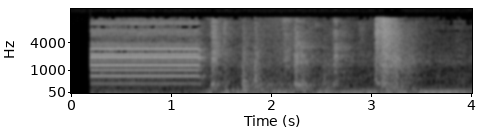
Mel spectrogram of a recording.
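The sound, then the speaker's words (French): An RER E commuter train at a station at rush hour: a steady, harmonic horn tone sounds for about a second, then doors slide and thud amid loud rumbling platform noise. No voices. “Le RER e à l'heure de pointe avec le téléphone dans ma poche et le visage compressé contre la vitre, c'est bof.”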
